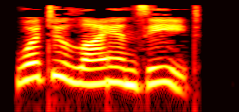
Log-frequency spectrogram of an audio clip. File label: user fast; Animal friends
